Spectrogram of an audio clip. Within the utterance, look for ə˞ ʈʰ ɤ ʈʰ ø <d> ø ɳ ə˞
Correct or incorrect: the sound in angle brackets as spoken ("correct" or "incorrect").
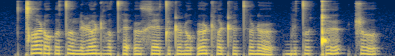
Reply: incorrect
